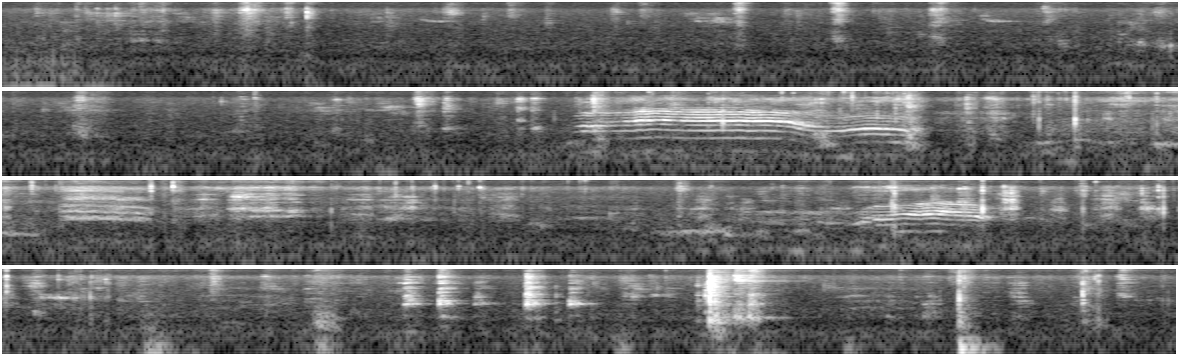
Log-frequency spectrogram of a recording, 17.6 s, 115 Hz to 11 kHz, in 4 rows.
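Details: Domestic cat meowing: a harmonic, wavering meow around 6.5 to 8 seconds and a second shorter meow near 12 seconds, over faint background clicks and rustling, with sharp knocks toward the end.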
